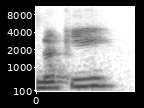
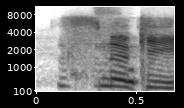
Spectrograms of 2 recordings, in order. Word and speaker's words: Snooki: that I participated in, but I believe it's Snooki. Snooki is correct.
